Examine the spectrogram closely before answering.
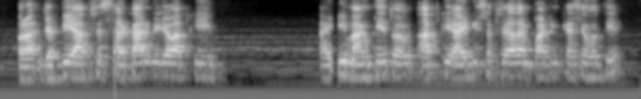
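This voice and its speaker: Music plays in the background as a man speaks at a moderate pace. His pitch is medium, and his intonation is fairly even. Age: 60s. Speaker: spiritual teacher. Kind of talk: online talk on spirituality. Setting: online session with shared screen.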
